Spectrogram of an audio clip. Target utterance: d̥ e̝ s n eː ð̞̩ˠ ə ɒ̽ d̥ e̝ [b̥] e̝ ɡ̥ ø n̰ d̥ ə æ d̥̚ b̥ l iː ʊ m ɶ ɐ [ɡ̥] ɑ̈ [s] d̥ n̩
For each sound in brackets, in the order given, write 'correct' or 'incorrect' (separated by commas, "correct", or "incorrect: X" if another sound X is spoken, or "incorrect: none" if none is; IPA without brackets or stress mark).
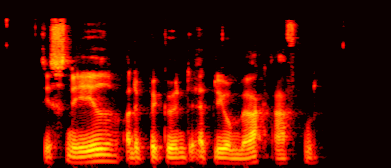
correct, correct, incorrect: f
